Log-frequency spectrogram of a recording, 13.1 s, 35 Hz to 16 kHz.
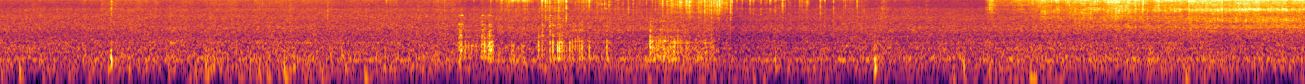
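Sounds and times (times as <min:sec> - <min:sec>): crackling rustling bursts: 0:01.0 - 0:09.0.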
